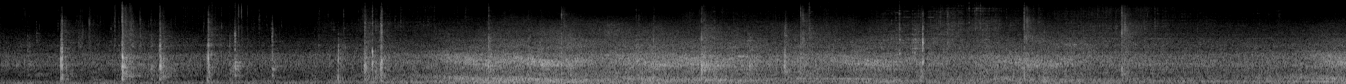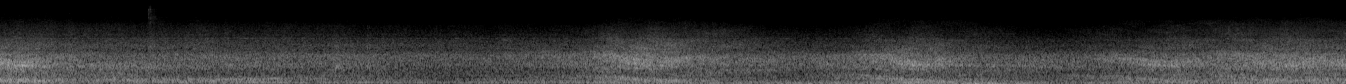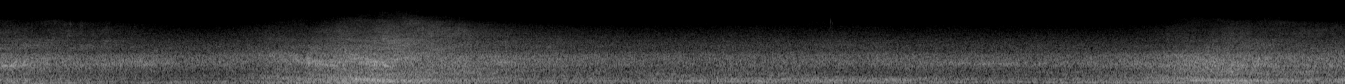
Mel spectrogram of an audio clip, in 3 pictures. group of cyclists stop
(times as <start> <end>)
0.0 13.0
